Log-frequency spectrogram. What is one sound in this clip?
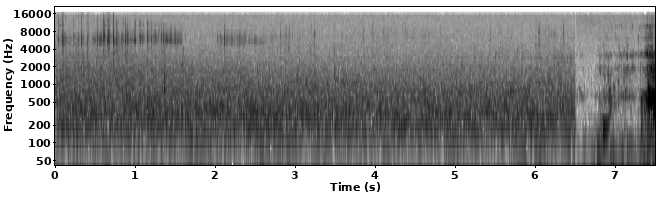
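Water laps gently.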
